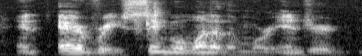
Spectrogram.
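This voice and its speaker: A man speaks at a moderate pace, his intonation fairly even, with noticeable noise in the background. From San Antonio, Texas. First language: Spanish. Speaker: business owner. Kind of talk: casual chat.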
